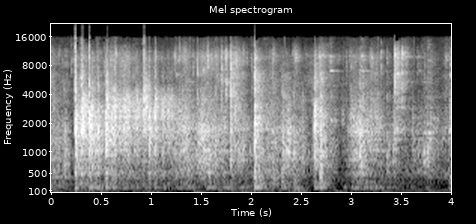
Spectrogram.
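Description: Clinking and rattling as a strand of thin wire fairy lights and its small battery box are handled, with a rustle at the start and several short sharp clicks in the second half.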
